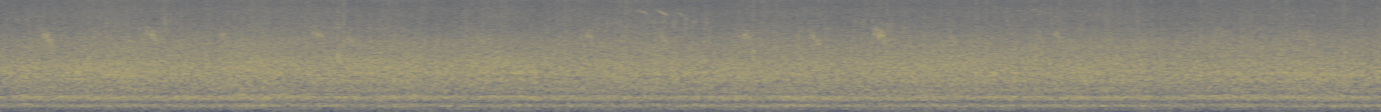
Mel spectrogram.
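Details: Bees working around a cozy hive in spring produce a continuous, layered buzz with a deep steady drone. Small, faint bird chirps recur now and then behind the humming swarm.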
